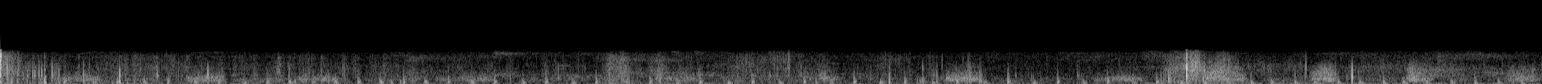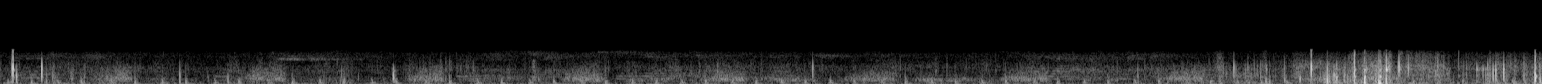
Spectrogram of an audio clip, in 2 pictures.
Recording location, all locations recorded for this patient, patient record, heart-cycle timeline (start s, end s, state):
aortic valve (AV)
aortic valve (AV)+aortic valve (AV)+mitral valve (MV)+mitral valve (MV)
#Age: Infant
#Sex: Female
#Height: 66.0 cm
#Weight: 8.2 kg
#Pregnancy status: False
#Murmur: Absent
#Murmur locations: nan
#Most audible location: nan
#Systolic murmur timing: nan
#Systolic murmur shape: nan
#Systolic murmur grading: nan
#Systolic murmur pitch: nan
#Systolic murmur quality: nan
#Diastolic murmur timing: nan
#Diastolic murmur shape: nan
#Diastolic murmur grading: nan
#Diastolic murmur pitch: nan
#Diastolic murmur quality: nan
#Outcome: Abnormal
#Campaign: 2014 screening campaign
0.00	2.82	unannotated
2.82	2.90	diastole
2.90	2.98	S1
2.98	3.12	systole
3.12	3.18	S2
3.18	3.30	diastole
3.30	3.42	S1
3.42	3.56	systole
3.56	3.64	S2
3.64	3.80	diastole
3.80	3.88	S1
3.88	4.00	systole
4.00	4.10	S2
4.10	4.24	diastole
4.24	4.32	S1
4.32	4.46	systole
4.46	4.52	S2
4.52	4.68	diastole
4.68	4.80	S1
4.80	4.92	systole
4.92	5.00	S2
5.00	5.22	diastole
5.22	5.30	S1
5.30	5.44	systole
5.44	5.52	S2
5.52	5.72	diastole
5.72	5.80	S1
5.80	5.94	systole
5.94	6.02	S2
6.02	6.22	diastole
6.22	6.32	S1
6.32	6.48	systole
6.48	6.58	S2
6.58	6.74	diastole
6.74	6.86	S1
6.86	6.98	systole
6.98	7.06	S2
7.06	7.26	diastole
7.26	7.36	S1
7.36	7.50	systole
7.50	7.60	S2
7.60	7.80	diastole
7.80	7.88	S1
7.88	8.02	systole
8.02	8.08	S2
8.08	8.28	diastole
8.28	8.37	S1
8.37	8.52	systole
8.52	8.60	S2
8.60	8.80	diastole
8.80	30.85	unannotated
